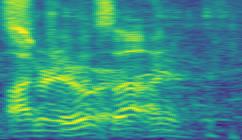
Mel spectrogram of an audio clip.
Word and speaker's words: Srinivasan: And Pranav Srinivasan, and that's exactly how you pronounce it, Srinivasan, sure, 4 assists on the season.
